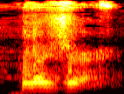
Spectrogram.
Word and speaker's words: Lejeune: When I asked her how the family says the name, she just smiled at me and said, it has always been Lejeune.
